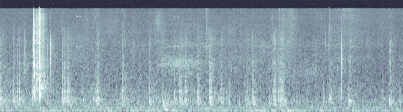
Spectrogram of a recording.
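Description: Bare-footed dancers moving on a stage floor: scattered light knocks, slaps and rustles of hands, feet, bodies and clothing against the boards, the loudest a sharp knock just under a second in, over a low room hum.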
